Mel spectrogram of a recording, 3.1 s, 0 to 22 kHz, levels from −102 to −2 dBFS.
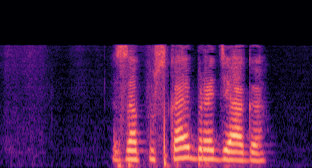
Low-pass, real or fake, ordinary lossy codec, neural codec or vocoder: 7.2 kHz; fake; MP3, 48 kbps; vocoder, 44.1 kHz, 128 mel bands, Pupu-Vocoder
